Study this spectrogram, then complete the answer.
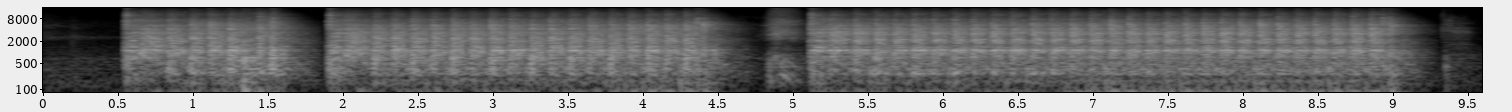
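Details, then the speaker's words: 2002 Honda CBR954 Fireblade, first start after 6-month rebuild with new gearbox, fuel fully drained: steady starter churn in two long tries, never firing; cranks without starting, fuel smell; owner suspects no fuel delivery. "it's cranking over smell fuel"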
